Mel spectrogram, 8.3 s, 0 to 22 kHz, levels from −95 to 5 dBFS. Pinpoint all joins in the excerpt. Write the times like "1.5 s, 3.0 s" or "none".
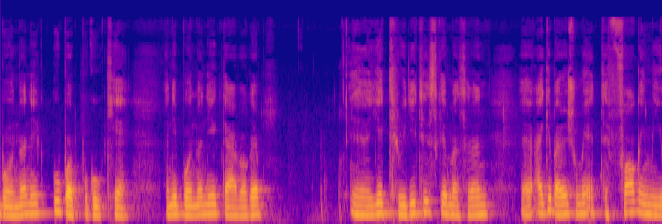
none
